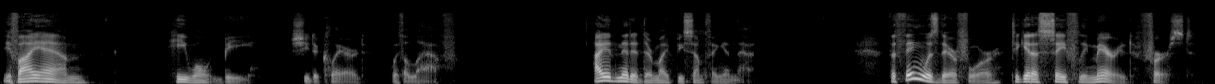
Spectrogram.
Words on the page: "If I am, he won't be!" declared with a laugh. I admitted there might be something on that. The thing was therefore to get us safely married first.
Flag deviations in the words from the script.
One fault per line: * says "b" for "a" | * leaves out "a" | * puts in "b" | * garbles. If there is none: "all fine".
* puts in "she"
* says "in" for "on"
